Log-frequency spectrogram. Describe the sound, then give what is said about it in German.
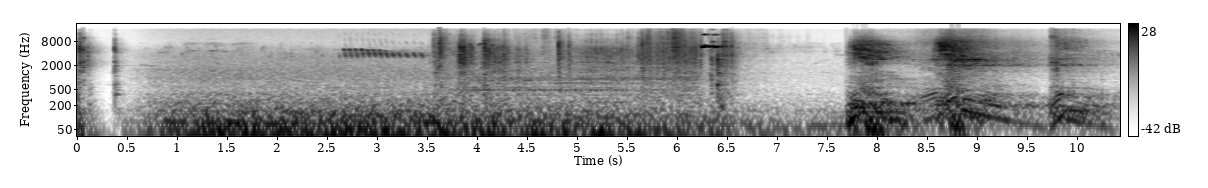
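A motorcycle engine revs loudly, roaring steadily for several seconds, surging in pitch and intensity, then bursting into harder revs near the end. No one speaks. “dieses Drehmoment, wo ist denn das genau in deinem Motorrad?”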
